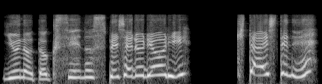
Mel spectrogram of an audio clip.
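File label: vox, voices, Japanese; Juno; kingsraid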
